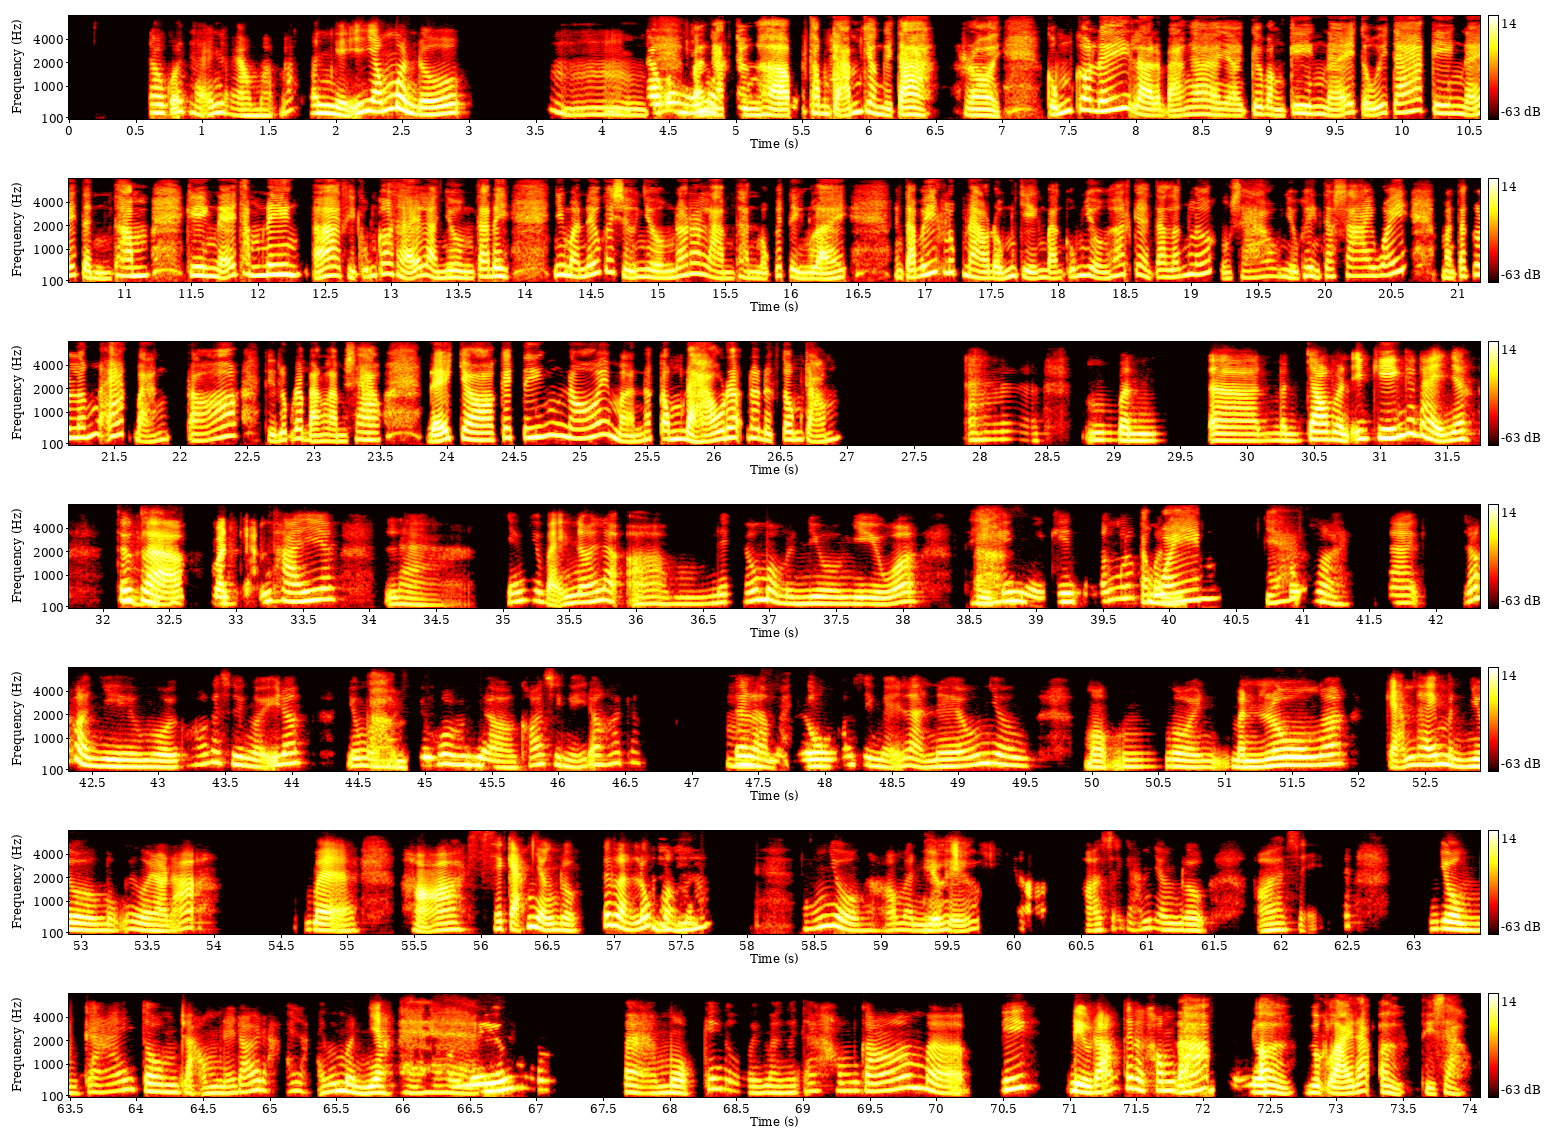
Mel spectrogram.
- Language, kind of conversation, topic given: Vietnamese, podcast, Làm thế nào để bày tỏ ý kiến trái chiều mà vẫn tôn trọng?
- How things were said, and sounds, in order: unintelligible speech; "người" said as "ừn"; "người" said as "ừn"; "rồi" said as "ừn"; "người" said as "ừn"; other background noise; tapping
